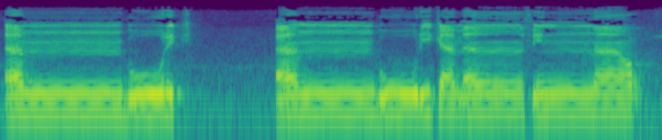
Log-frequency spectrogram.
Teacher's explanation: يكون الإدغام هنا بقلب النون الساكنة والتنوين ميما خالصة، ميما خالصة، لكن تخفى هذه الميم بغنة، فتقول أمبورك، أمبورك من في النار. · Term: القلب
